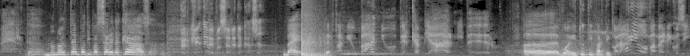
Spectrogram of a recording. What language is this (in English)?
Italian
